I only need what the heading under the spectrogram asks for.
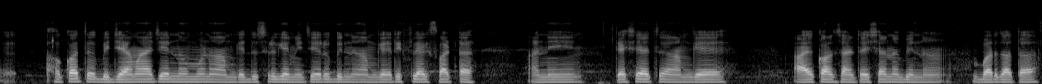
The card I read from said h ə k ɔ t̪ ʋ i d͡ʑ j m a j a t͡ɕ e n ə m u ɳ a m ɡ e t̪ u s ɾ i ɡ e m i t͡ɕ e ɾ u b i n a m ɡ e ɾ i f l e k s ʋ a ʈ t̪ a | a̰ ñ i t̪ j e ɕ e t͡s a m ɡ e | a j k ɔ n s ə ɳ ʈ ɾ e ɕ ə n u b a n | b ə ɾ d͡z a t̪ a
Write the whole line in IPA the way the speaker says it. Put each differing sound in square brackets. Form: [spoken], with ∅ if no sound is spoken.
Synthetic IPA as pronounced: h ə k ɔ t̪ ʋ i d͡ʑ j m a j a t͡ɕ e n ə m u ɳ a m ɡ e [d̪] u s ɾ i ɡ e m i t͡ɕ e ɾ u b i n a m ɡ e ɾ i f l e k s ʋ a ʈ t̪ a | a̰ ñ i t̪ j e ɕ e t͡s a m ɡ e | a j k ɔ n s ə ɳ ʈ ɾ e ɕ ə n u b [i] n | b ə ɾ d͡z a t̪ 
